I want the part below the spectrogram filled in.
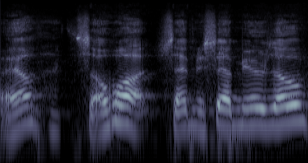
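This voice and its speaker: This man's voice sits high in pitch, with ordinary pitch variation. He talks at a fairly slow pace in a western North Carolina accent. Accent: Southern US (western North Carolina). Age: 70s. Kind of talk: ceremony speech. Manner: casual, joking.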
